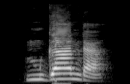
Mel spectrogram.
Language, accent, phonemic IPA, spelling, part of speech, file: Swahili, Kenya, /m̩ˈɠɑ.ⁿdɑ/, Mganda, noun, Sw-ke-Mganda.flac
- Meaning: Ugandan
